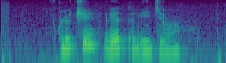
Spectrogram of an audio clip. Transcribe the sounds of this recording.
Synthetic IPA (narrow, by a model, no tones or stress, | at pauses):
fklʲut͡ɕiɛt̪əvʲidʲɪo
